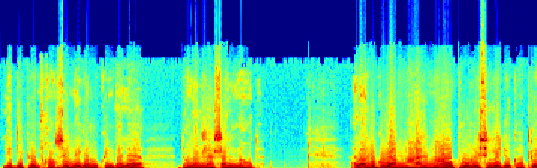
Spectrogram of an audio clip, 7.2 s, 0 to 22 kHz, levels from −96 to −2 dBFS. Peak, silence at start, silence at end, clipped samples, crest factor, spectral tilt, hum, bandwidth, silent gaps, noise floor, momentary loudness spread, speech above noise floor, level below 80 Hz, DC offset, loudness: 0 dBFS; 0.05 s; 0 s; 0.8%; 4 dB; -6 dB/octave; none; 16.5 kHz; none; -40 dBFS; 10 LU; 36 dB; -32 dBFS; under 0.1%; -5 LUFS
